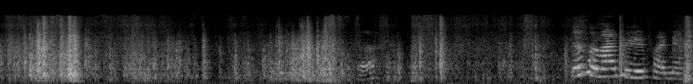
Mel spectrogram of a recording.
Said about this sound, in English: You're making a lot of noise with that piece of paper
